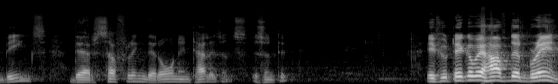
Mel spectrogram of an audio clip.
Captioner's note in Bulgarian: аплодисменти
